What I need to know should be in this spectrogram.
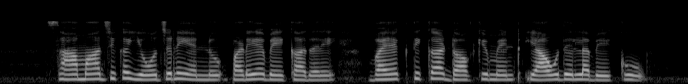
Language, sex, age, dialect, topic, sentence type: Kannada, female, 36-40, Coastal/Dakshin, banking, question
